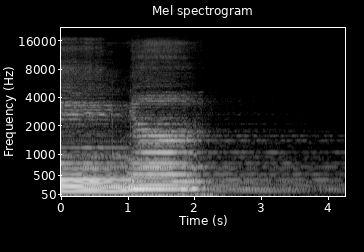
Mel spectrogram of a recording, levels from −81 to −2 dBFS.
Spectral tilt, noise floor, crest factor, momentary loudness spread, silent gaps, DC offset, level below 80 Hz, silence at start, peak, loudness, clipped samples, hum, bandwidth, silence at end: -8 dB/octave; -50 dBFS; 14 dB; 14 LU; none; under 0.1%; -48 dBFS; 0 s; -8 dBFS; -20 LUFS; under 0.1%; none; 17.5 kHz; 1.1 s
